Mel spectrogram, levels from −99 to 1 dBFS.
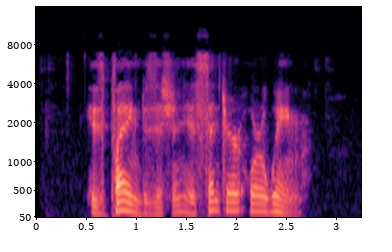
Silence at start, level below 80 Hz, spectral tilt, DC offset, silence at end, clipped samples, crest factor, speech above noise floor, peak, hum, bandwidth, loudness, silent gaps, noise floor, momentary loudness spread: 0.55 s; -58 dBFS; -5.5 dB/octave; under 0.1%; 0.55 s; under 0.1%; 26 dB; 40 dB; 0 dBFS; none; 7.2 kHz; -24 LUFS; none; -64 dBFS; 10 LU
